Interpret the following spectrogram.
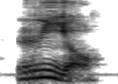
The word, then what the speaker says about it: río: por ejemplo la palabra río, ¿no? Entonces, aquí, si yo no pongo el acento, esto se pronunciaría río y sería un diptongo.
